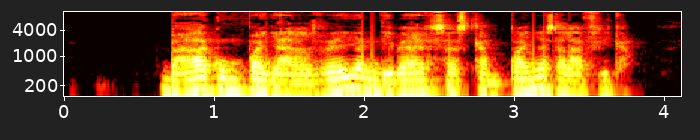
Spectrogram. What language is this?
Catalan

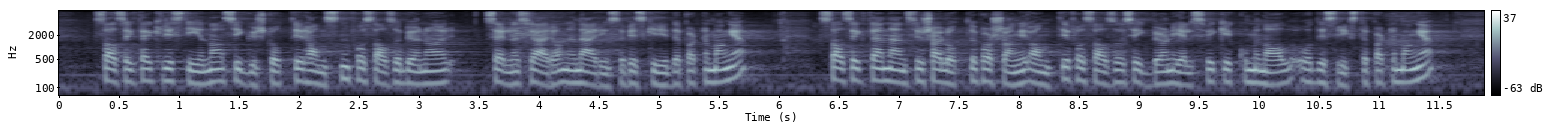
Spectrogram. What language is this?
Norwegian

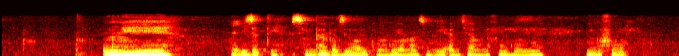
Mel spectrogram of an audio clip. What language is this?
Kinyarwanda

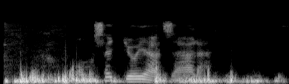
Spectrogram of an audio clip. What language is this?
Ganda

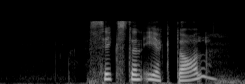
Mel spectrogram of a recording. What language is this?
Swedish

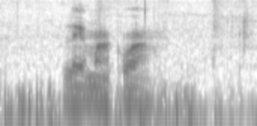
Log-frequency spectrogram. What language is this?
Santali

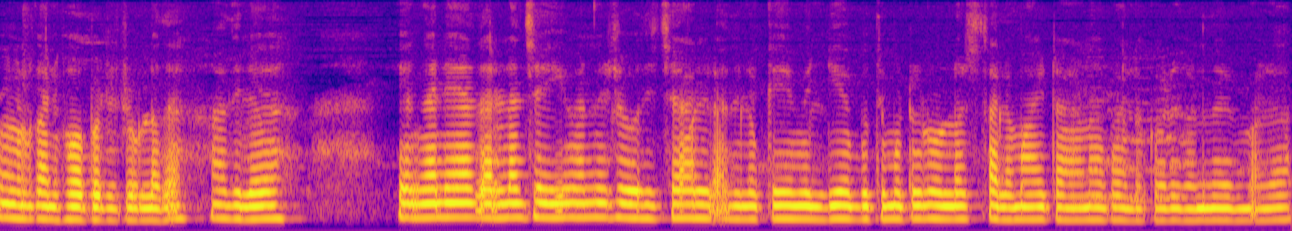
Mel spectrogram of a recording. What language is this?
Malayalam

